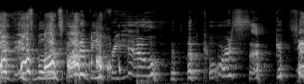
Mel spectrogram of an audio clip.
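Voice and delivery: high laughing through words; amused laughing. Real, not acted. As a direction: talk while laughing hard. Laughing along with guest.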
